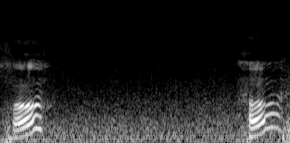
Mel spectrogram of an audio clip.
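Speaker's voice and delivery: high startled huh; surprised. Real, not acted. Surprised by ship.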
